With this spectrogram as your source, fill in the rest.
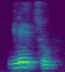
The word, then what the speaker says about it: NATO: But something like NATO, capital NATO, NATO, could be an acronym because it sounds like a word. You pronounce it as if it's a word.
